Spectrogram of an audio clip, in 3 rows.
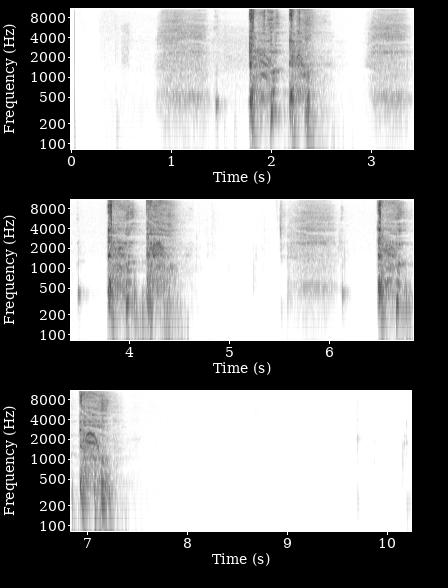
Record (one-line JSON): {"three_cough_length": "10.2 s", "three_cough_amplitude": 32768, "three_cough_signal_mean_std_ratio": 0.31, "survey_phase": "beta (2021-08-13 to 2022-03-07)", "age": "65+", "gender": "Male", "wearing_mask": "No", "symptom_none": true, "smoker_status": "Never smoked", "respiratory_condition_asthma": false, "respiratory_condition_other": false, "recruitment_source": "REACT", "submission_delay": "3 days", "covid_test_result": "Negative", "covid_test_method": "RT-qPCR", "influenza_a_test_result": "Negative", "influenza_b_test_result": "Negative"}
